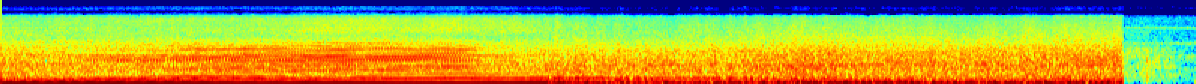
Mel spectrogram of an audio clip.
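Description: Car engine heard from inside the cabin while driving, its pitch climbing steadily as it accelerates for about three seconds. About halfway through it turns rougher and less even, then cuts off suddenly near the end.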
